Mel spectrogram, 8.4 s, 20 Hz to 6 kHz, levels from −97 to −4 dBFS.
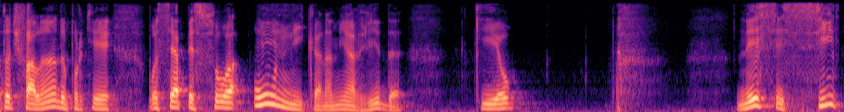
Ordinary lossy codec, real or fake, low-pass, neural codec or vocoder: none; fake; 5.4 kHz; codec, 16 kHz, 16 kbps, FunCodec, trained on LibriTTS, 50 frames a second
